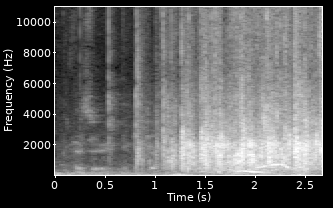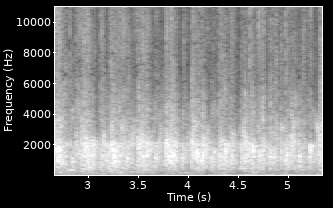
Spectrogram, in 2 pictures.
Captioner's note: applause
